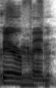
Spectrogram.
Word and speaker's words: Barafin: is like, imagine you're Barfin or Barafin. Barafin. Yep. How do you say it? Barafin. Like the wax. But voiced. Barfin.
